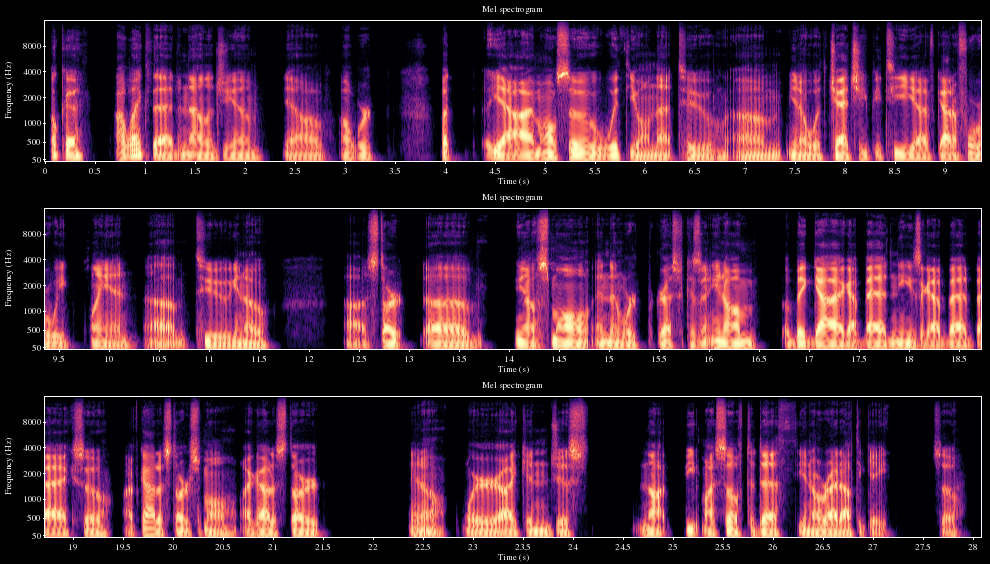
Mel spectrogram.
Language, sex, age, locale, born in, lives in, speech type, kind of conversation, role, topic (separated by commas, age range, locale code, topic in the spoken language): English, male, 40-44, en-US, United States, United States, conversation, unstructured, none, What small rituals start or end your day, and why do they matter to you?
